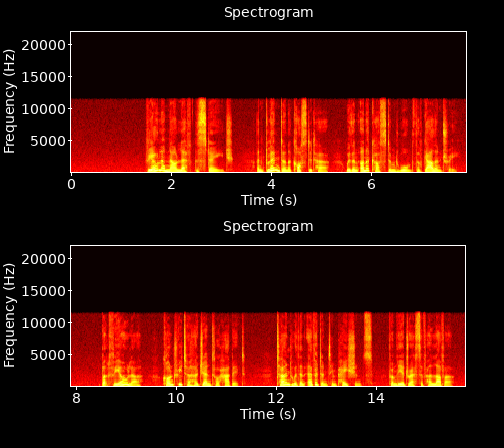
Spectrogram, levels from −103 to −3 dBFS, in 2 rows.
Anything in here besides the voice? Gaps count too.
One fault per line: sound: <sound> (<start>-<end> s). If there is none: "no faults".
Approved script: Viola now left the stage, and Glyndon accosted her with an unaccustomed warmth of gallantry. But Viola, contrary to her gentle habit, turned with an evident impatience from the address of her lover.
no faults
